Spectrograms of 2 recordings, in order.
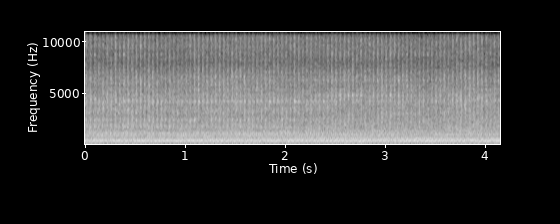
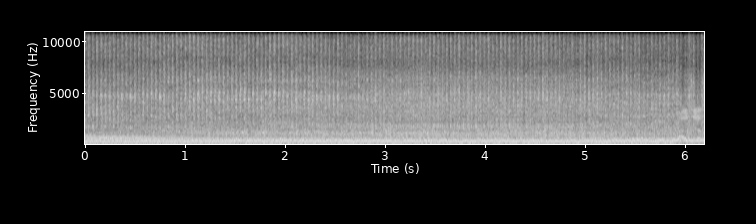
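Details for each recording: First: Craftsman-traded Scotts riding mower, new drive belt, safety switches bypassed: steady fast idle with light, uneven puffing tick on the exhaust note; small exhaust leak. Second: Scotts riding mower with a new drive belt, safety switches bypassed and a slight exhaust leak: a steady, even engine drone without stumbles or knocks at constant speed, running, driving and cutting well.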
